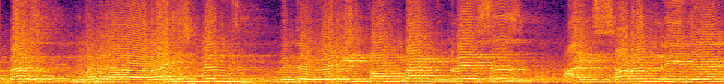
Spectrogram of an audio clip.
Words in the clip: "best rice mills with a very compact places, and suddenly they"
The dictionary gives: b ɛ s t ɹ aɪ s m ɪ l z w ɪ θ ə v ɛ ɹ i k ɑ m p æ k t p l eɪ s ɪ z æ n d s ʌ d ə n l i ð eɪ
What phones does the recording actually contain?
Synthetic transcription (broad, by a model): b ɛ s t ɹ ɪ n m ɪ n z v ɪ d ə v ɛ ɹ i k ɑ m b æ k t p l eɪ s ɪ z æ n d s ʌ d ə n l i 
